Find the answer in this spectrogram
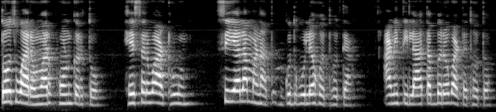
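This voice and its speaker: A woman narrating a gentle, emotional family story in a scripted storytelling style, speaking the dialogue softly. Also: a little high, steady tone, moderate pace.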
